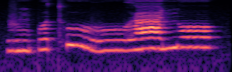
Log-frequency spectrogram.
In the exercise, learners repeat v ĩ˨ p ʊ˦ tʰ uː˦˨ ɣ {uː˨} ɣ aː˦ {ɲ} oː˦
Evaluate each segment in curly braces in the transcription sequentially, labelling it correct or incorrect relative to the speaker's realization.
correct, correct

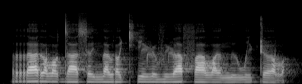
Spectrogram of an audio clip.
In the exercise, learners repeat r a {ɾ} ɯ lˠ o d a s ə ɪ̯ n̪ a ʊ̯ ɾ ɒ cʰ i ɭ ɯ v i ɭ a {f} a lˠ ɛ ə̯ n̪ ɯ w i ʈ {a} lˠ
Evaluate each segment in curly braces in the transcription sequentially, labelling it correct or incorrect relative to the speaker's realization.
correct, correct, incorrect: ə

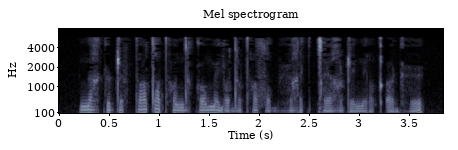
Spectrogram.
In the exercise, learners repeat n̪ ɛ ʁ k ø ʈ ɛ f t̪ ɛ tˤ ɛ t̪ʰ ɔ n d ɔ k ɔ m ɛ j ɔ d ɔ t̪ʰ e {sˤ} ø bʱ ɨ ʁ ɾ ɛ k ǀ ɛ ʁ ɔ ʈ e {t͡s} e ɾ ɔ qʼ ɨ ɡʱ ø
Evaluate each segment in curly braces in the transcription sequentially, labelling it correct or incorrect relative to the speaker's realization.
correct, incorrect: n̪

